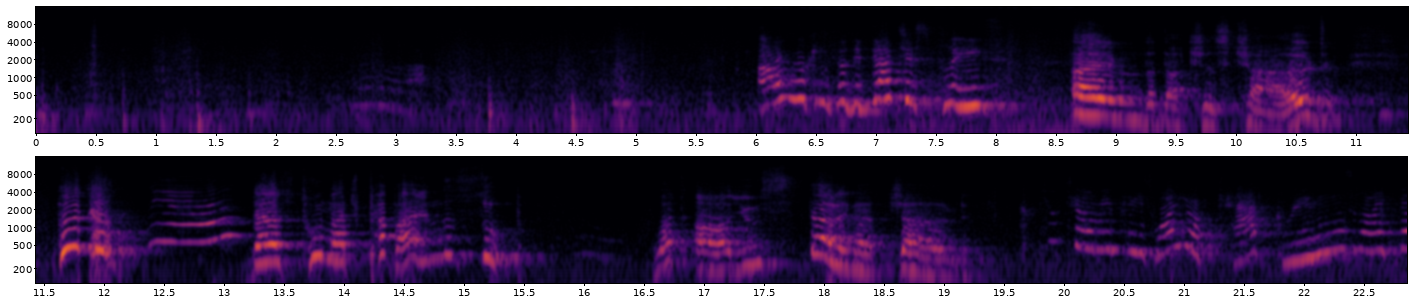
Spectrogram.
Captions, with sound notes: I'm looking for the Duchess, please! - I'm the Duchess, child. (sneezing) (cat meowing) There's too much pepper in the soup! What are you staring at, child? - Could you tell me please why your cat grins like that?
